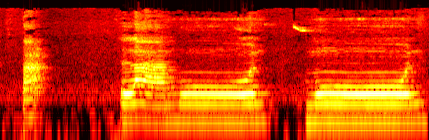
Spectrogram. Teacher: ain disukun dari tenggorokan kita aja, bukan dari mulut kita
